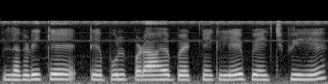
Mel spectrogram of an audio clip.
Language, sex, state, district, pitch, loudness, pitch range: Hindi, female, Odisha, Malkangiri, 225 Hz, -15 LUFS, 215-230 Hz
